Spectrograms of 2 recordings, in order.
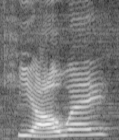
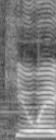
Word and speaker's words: Kiawe: Now, apparently it's Kiawe. I guess, do we know that from the anime? I don't know. Everybody seems pretty confident that it's Kiawe, but I was used to pronouncing it as Kiowe because that was the first way I thought to pronounce it in my head.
